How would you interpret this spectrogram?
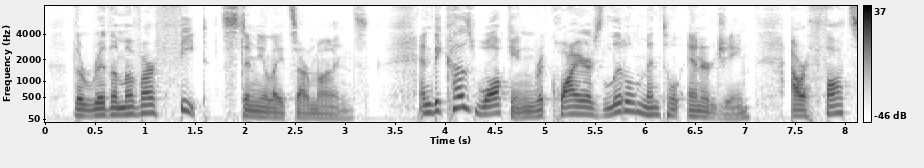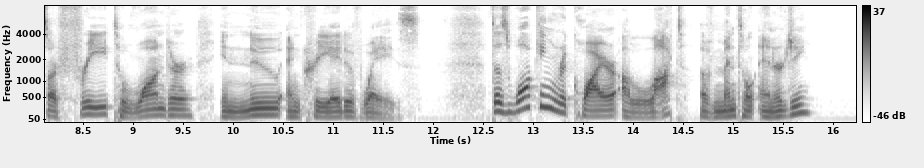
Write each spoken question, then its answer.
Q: Does walking require a lot of mental energy?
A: No, walking doesn't require a lot of mental energy.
